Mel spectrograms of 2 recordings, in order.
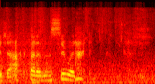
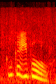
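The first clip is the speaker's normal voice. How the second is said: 1 dog-talk voice; 9 semitones higher, 4 dB louder than usual. Real, not acted. Urging dog.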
